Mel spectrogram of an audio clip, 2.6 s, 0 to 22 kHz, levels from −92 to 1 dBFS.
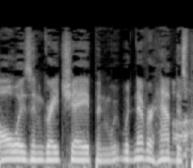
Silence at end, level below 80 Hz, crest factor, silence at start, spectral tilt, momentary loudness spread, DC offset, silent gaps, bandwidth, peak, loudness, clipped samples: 0 s; -36 dBFS; 14 dB; 0 s; -6 dB/octave; 5 LU; 0.5%; none; 12.5 kHz; -2 dBFS; -16 LUFS; under 0.1%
